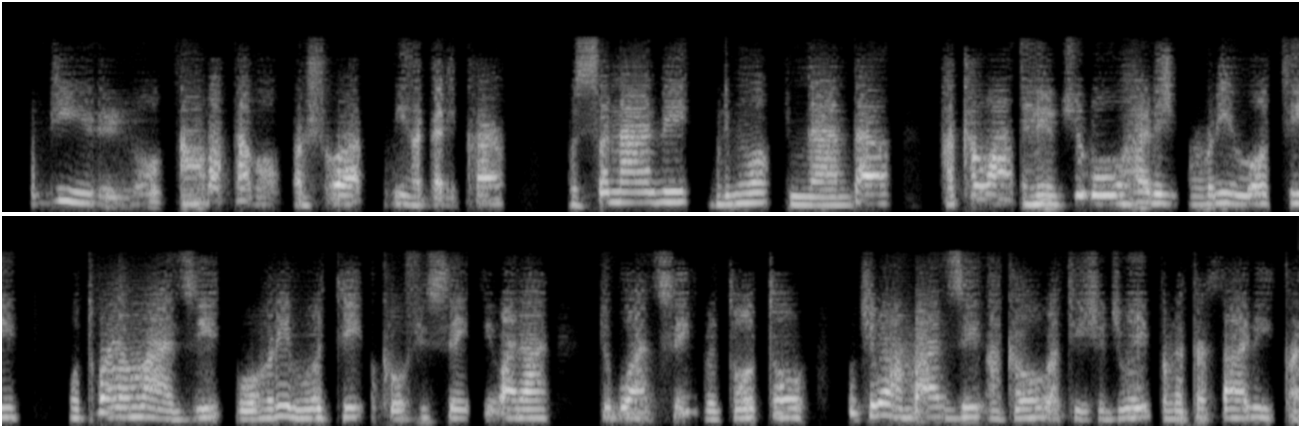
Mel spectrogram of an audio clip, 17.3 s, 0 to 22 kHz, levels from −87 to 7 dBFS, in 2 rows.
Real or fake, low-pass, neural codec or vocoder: fake; 10.8 kHz; codec, 44.1 kHz, 0.9 kbps, DAC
